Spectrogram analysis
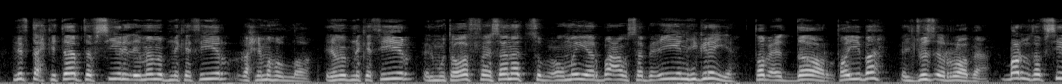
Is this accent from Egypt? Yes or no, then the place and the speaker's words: yes; Egypt; اللي بيدرس في المدارس عندنا في مصر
